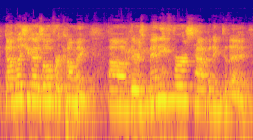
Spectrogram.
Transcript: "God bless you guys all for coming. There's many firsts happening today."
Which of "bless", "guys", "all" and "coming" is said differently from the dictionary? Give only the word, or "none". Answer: none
